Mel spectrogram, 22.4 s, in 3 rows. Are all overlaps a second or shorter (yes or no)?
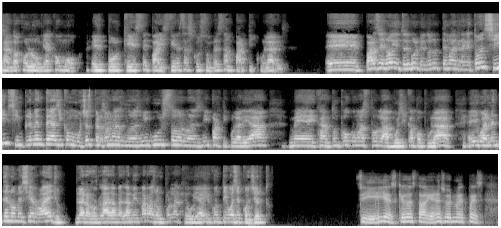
yes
